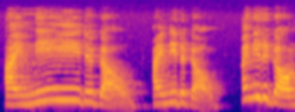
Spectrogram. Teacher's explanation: Agora vamos falar de need to, que também esse to vai virar ru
